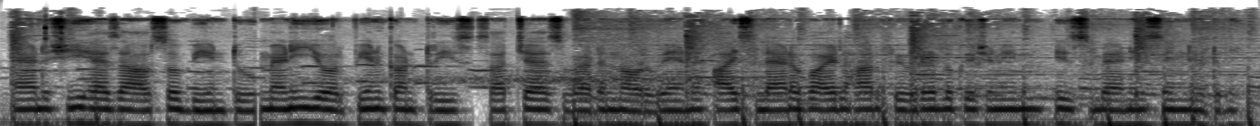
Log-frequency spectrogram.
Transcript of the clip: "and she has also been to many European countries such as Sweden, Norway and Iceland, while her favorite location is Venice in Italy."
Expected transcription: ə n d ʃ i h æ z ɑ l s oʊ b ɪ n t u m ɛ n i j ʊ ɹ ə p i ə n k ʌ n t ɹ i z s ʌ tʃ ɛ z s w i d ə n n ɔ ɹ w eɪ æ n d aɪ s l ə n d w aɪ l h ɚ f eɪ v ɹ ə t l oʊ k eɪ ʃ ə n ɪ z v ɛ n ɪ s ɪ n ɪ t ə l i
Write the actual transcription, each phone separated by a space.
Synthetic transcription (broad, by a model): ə n d ʃ i h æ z ɑ l s oʊ b ɪ n t u m ɛ n i j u ɹ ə p i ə n k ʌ n t ɹ i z s ʌ tʃ ɛ z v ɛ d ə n n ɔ ɹ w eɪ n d aɪ s l ə n d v aɪ l h ɚ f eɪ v ɹ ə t l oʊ k eɪ ʃ ə n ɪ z b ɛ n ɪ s ɪ n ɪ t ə l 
